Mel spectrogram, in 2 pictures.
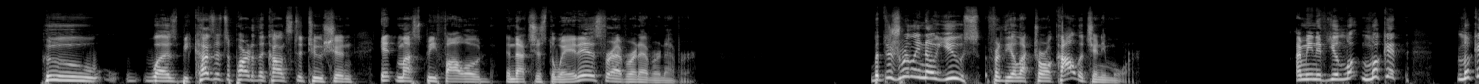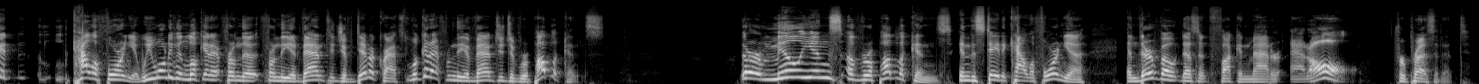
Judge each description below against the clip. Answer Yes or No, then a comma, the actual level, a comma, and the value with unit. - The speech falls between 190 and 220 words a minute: No, average, 175 wpm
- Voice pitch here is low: No, medium, 185 Hz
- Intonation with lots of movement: Yes, wide, 8.8 semitones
